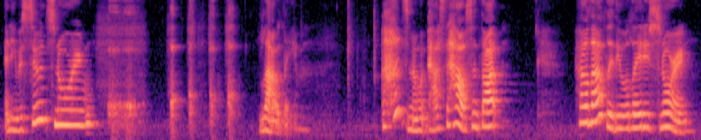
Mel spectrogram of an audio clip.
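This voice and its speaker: A woman reading a fairy tale aloud to children as an expressive storyteller. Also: high voice, creaky.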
